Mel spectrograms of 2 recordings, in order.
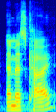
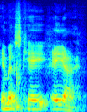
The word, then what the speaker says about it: MSKAI: MSKI, is that how it's pronounced? MSKAI.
